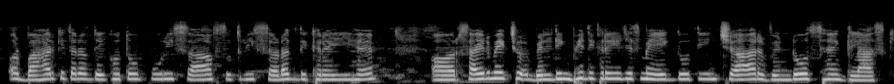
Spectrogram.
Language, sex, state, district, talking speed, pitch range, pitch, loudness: Hindi, female, Bihar, Araria, 215 wpm, 225-250 Hz, 235 Hz, -21 LUFS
